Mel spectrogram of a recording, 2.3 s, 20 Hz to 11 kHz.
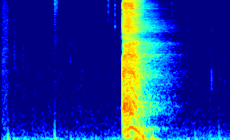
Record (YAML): cough_length: 2.3 s
cough_amplitude: 9177
cough_signal_mean_std_ratio: 0.24
survey_phase: beta (2021-08-13 to 2022-03-07)
age: 45-64
gender: Female
wearing_mask: 'No'
symptom_runny_or_blocked_nose: true
symptom_sore_throat: true
symptom_diarrhoea: true
symptom_fatigue: true
symptom_other: true
smoker_status: Never smoked
respiratory_condition_asthma: false
respiratory_condition_other: false
recruitment_source: Test and Trace
submission_delay: 2 days
covid_test_result: Positive
covid_test_method: RT-qPCR
covid_ct_value: 26.8
covid_ct_gene: ORF1ab gene
covid_ct_mean: 27.8
covid_viral_load: 750 copies/ml
covid_viral_load_category: Minimal viral load (< 10K copies/ml)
